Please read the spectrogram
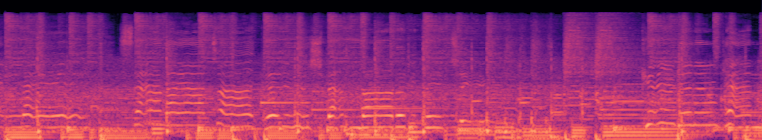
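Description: Live band playing the instrumental break of a Turkish pop song: drum kit, bass guitar, guitar, keyboard and hand percussion, with a bending melodic line over a steady beat.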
